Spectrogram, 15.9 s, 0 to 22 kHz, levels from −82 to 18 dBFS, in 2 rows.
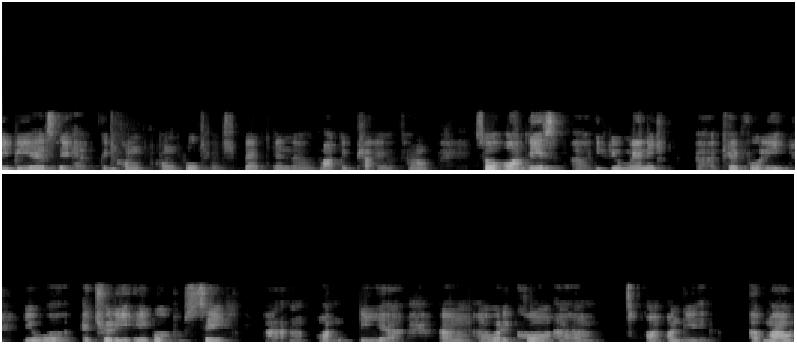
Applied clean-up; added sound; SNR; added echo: neural mask model DeepFilterNet 3.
